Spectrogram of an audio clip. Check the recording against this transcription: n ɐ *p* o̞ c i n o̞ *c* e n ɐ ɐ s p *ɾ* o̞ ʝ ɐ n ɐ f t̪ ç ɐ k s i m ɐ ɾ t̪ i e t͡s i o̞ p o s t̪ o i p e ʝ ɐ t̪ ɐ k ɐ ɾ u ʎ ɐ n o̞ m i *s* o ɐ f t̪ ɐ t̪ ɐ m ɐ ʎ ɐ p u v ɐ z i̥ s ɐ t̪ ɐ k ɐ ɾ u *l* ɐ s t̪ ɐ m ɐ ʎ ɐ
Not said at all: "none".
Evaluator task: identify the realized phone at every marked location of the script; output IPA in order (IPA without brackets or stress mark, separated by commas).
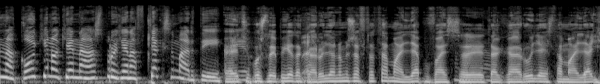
k, c, ɾ, z, ʎ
